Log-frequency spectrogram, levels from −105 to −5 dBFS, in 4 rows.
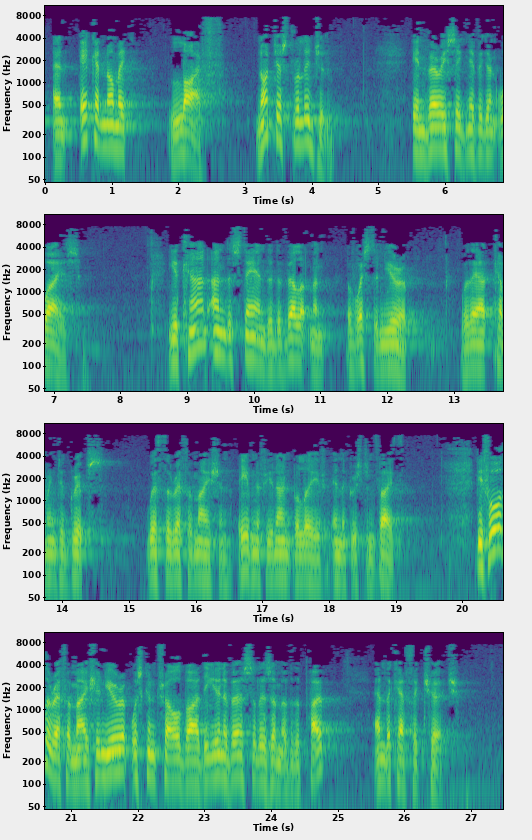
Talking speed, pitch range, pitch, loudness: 110 wpm, 100-130 Hz, 110 Hz, -21 LUFS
